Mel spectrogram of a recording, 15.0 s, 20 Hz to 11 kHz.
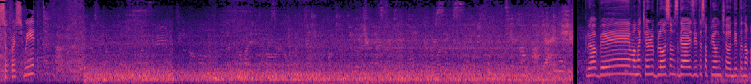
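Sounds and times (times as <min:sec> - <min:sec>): faint passenger voices: 0:00.0 - 0:11.5
subway train rumbling on track: 0:00.0 - 0:15.0.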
